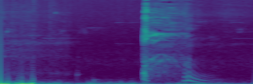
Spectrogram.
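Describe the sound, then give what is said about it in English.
A single throaty cough bursts out after a moment of low, rumbling wind noise, its rough onset trailing into a short voiced tail before the breeze settles again. “Wait for the breeze to die down for a bit, maybe cough again.”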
